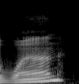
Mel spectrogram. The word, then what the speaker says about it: wyrm: The the, the best, coolest, weirdest place that I discovered was um, the worm, um, which is spelled Y R uh, W Y R M,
